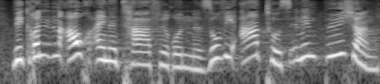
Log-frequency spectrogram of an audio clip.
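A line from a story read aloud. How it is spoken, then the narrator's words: Calling out. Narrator (German): rief Christopher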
